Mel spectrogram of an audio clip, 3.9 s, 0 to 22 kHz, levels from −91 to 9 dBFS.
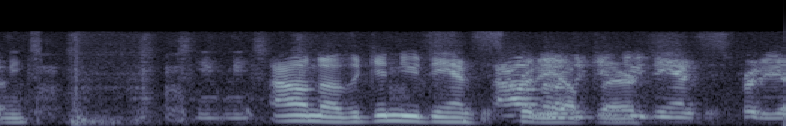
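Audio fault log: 0.00–0.32 s, 0.54–1.59 s, 1.96–2.07 s and 2.46–3.93 s, echo leak: A second copy of the speech trails the original by about 1.1 s. It sits about 15 dB down in the first two stretches and sinks to about 25 dB down near 2 s. From 2.46 s it rises to nearly the level of the speech itself. The likely cause is a far-end loudspeaker whose echo canceller let part of the returned sound through.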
